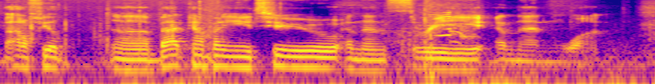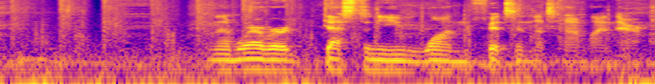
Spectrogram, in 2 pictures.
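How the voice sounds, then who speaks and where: Over game music, a man in his thirties livestreams a video game and chats in a blunt, opinionated, casual way, swearing as he goes. His voice is fairly low with fairly even intonation at normal speed, and the recording carries a little hiss or hum.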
